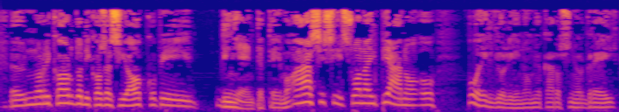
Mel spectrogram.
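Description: A man's voice: medium pitch, very animated, moderate pace, mellow, slightly rough, pitched above the performer's own voice. A man reading an earnest, reproachful young painter.

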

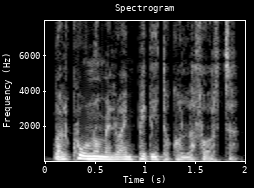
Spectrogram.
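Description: A woman voicing a frightened young woman of the streets, speaking in an urgent, bitter hush. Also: a bass voice, steady tone, fast talker, breathy edge, voice pushed down, full character voice. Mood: tense.

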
